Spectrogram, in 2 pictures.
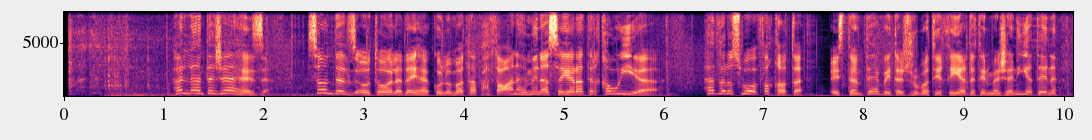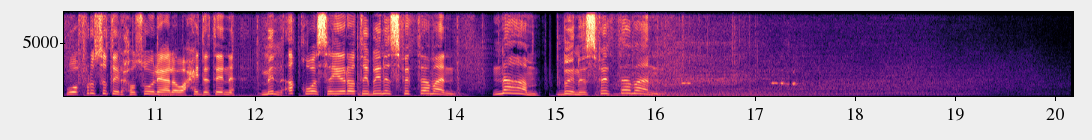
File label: arabic promos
